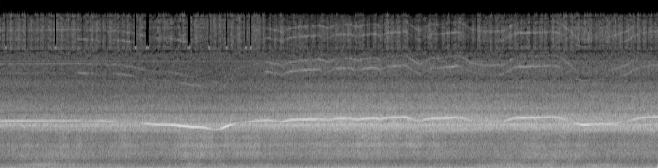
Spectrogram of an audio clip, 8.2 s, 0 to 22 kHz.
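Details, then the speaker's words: High-speed dental handpiece with a thin 6999 diamond bur slicing the interproximal area of a maxillary second bicuspid for a porcelain-fused-to-gold veneer preparation: steady high-pitched whine with hissing water spray, pitch dipping briefly under load. "next instrument that we will use then is is the 6999 diamond and that will be used to slice this inner proximal area"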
